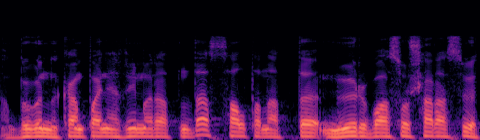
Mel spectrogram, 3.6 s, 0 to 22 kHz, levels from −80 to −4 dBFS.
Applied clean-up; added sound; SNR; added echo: none; none; none; none.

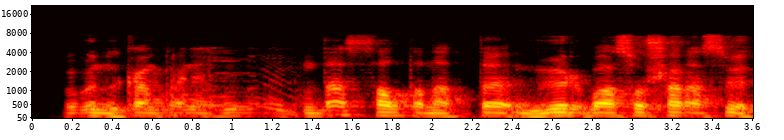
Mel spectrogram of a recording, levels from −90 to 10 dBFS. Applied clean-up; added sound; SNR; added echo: neural mask model DeepFilterNet 3.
